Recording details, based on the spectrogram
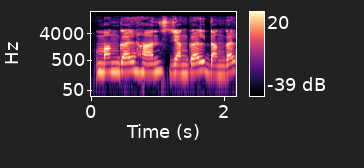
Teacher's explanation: अनुस्वार का उच्चारण नाक से किया जाता है।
